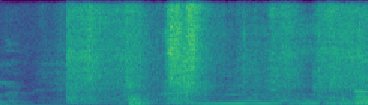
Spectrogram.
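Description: Rustling of cardboard and plastic packaging being handled, with a soft knock about a second in, over quiet background music.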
